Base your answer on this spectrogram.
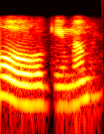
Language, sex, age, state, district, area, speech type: Tamil, male, 18-30, Tamil Nadu, Sivaganga, rural, conversation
